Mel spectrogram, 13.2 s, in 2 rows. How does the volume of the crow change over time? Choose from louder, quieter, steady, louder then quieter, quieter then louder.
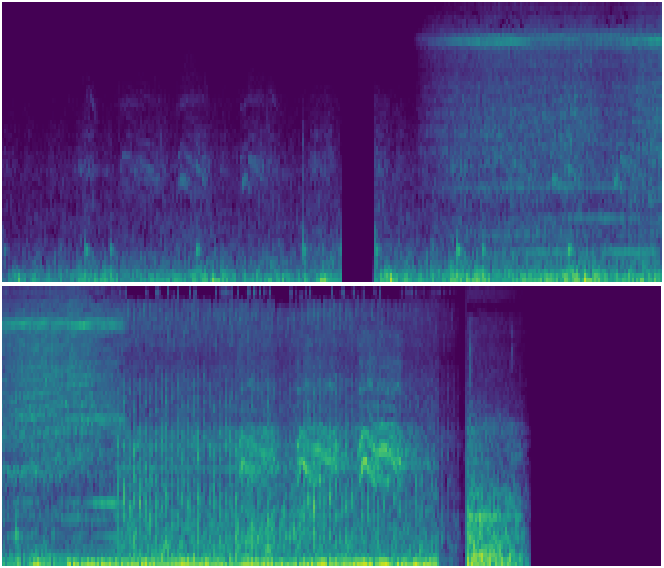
louder.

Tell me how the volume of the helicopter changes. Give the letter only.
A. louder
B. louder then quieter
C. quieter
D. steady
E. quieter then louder
A.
